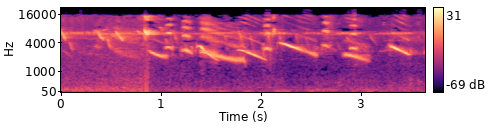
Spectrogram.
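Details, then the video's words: In fighting mode, a green-winged saltator delivers loud, downward-sliding whistles after a brief burst of low rumble, spaced roughly half a second apart, with a faint steady high tone throughout. "Trinca-ferro Macheando"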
